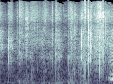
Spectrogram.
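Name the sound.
paper pages being turned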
